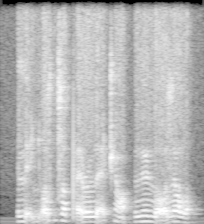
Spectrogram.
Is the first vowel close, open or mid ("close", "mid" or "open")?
open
